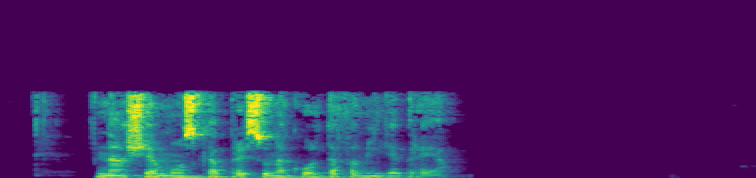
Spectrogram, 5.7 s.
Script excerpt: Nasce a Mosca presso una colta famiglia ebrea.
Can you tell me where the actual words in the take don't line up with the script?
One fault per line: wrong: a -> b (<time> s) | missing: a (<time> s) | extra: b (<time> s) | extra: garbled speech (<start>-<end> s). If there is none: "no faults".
no faults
